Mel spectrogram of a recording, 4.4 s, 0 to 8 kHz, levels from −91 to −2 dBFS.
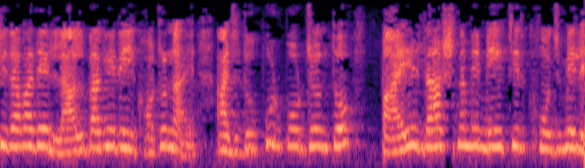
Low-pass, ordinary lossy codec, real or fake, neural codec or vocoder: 7.2 kHz; none; fake; vocoder, 24 kHz, 100 mel bands, Vocos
